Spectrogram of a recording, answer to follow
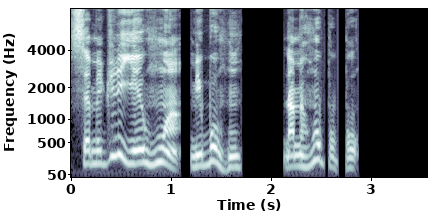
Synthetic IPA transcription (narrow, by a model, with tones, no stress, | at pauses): sɛ˨mɪ̃˨d͡ʑᶣi˦nĩ˦je˨˦ɦũ˦a˨mĩ˨bo˦ɦũ˦ | nã˨mɪ̃˨ɦʊ̃˦pʊ˨pʊ˦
